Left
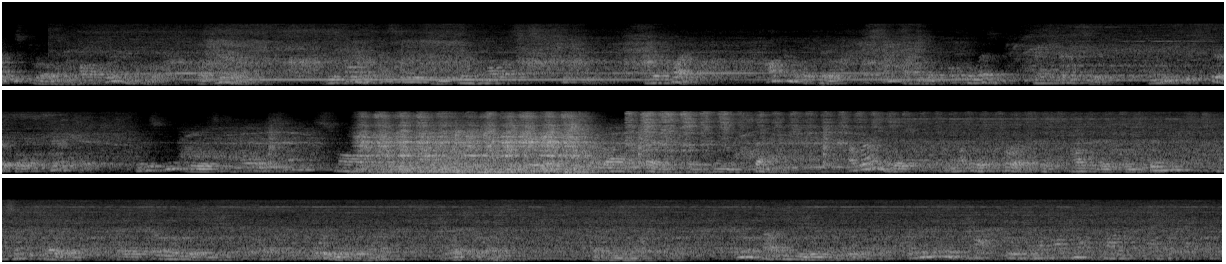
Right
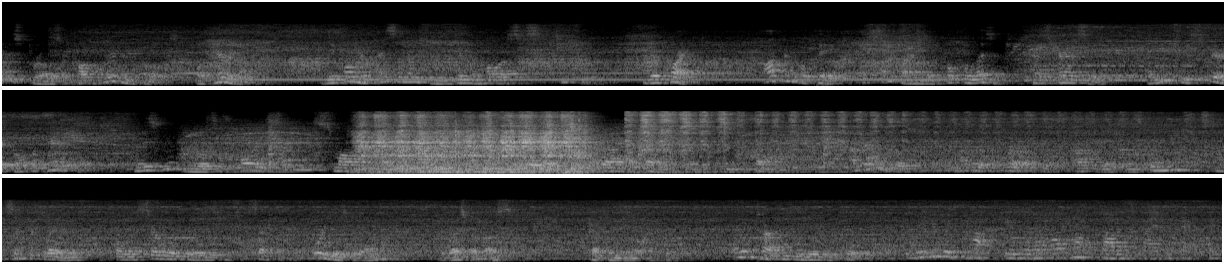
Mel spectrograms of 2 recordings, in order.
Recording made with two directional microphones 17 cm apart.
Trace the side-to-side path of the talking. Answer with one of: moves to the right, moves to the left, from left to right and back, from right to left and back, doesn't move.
from right to left and back.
